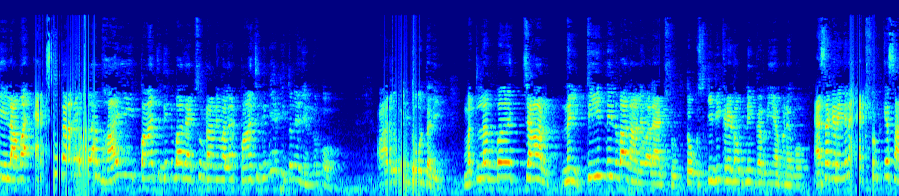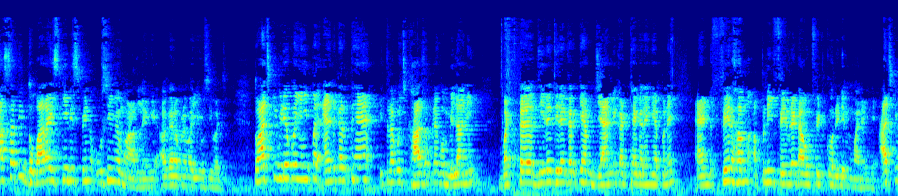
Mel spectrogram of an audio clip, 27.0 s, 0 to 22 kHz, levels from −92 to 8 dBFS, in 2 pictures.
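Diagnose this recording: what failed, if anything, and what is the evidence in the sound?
Processor overload crackle at 0.51 to 1.42 s, 5.76 to 6.29 s and 12.75 to 13.13 s, a driver or buffer stage failure. In each burst the sound is torn by a dense run of hard-edged dropouts that stops abruptly when the load eases. The processor repeatedly failed to fill its audio buffers in time, which suggests buffers of around 10 ms. Each missed buffer became a short stretch of silence, and dozens of them in quick succession produce the gritty crackle.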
